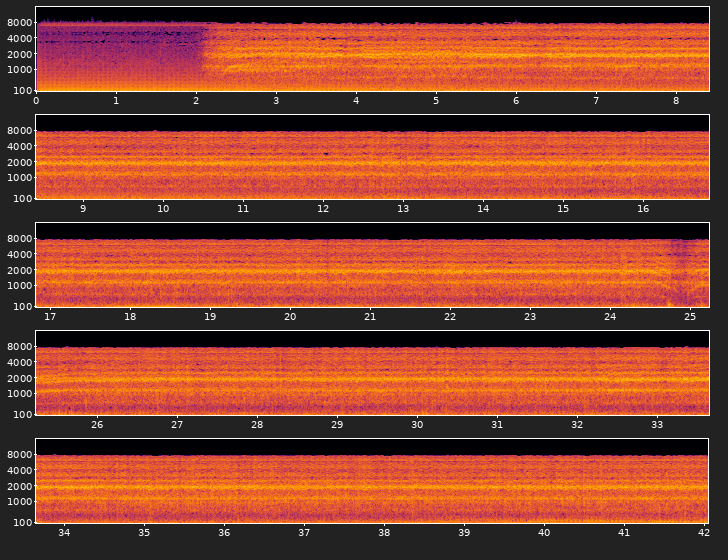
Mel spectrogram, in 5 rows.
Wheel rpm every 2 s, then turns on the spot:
0, 120, 160, 160, 160, 160, 160, 160, 160, 160, 160, 160, 120, 160, 160, 160, 160, 160, 160, 160, 160.
none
